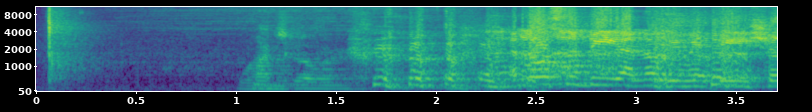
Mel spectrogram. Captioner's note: laughs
